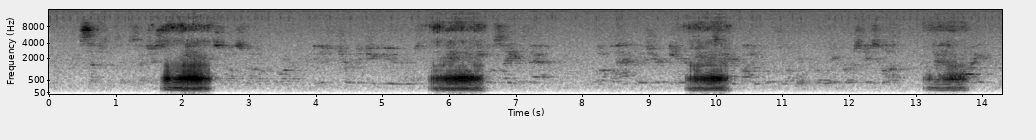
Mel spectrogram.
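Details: Asleep Cavalier King Charles Spaniel snoring in a slow rhythm, four rumbling, raspy breaths roughly every four seconds, with faint background murmur between them.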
